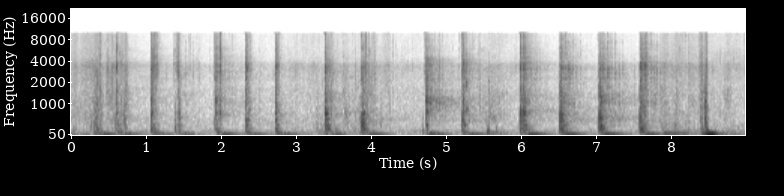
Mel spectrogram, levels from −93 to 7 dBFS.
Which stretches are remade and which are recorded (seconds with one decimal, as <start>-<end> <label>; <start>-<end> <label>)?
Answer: 0.0-9.0 recorded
